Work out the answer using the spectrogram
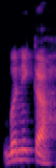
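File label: "bernikah", Malay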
